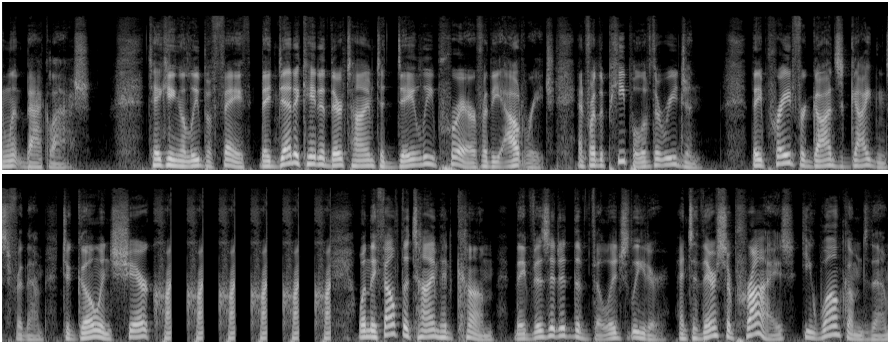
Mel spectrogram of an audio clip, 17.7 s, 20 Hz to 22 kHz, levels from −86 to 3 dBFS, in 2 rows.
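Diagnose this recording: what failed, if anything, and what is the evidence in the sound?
A stutter with silent gaps interrupts the speech from 10.55 to 12.14 s, just after "to go and share". A fragment of about 155 ms plays, then digital silence of about 164 ms follows. The pair repeats five times at an even 319 ms period. The fault sits at playback or the stream buffer. The likely cause is a stall: each retry replayed the last fragment and then ran empty. The audio due in that span is lost.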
